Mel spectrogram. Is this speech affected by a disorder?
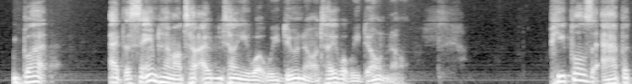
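No.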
